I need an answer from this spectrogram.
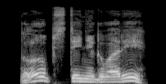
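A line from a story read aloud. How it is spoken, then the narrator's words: Dismissive snort. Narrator (Russian): фыркнул Рон Тиан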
